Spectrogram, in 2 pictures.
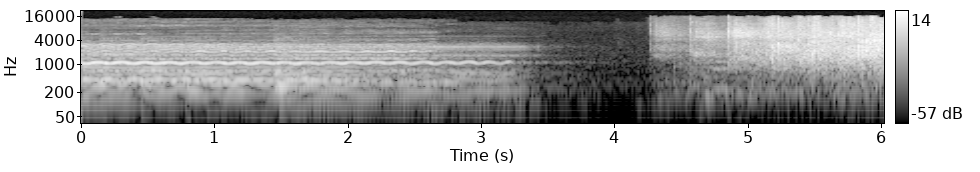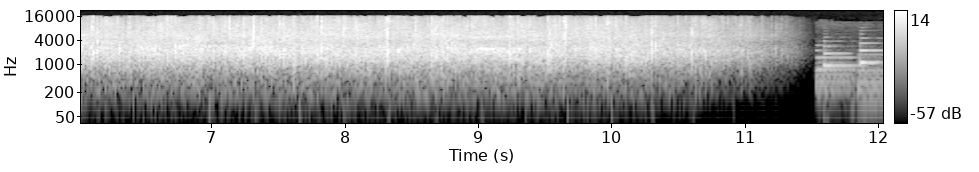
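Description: A soprano and a tenor hold the final note of an Italian opera duet together with piano accompaniment, both voices with wide vibrato, ending about three seconds in. After a short gap, audience applause runs for about seven seconds and cuts off, and piano notes begin at the very end.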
